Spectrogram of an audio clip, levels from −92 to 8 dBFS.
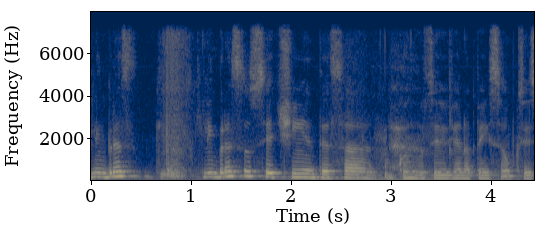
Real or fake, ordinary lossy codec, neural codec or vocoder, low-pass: real; none; none; 7.2 kHz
